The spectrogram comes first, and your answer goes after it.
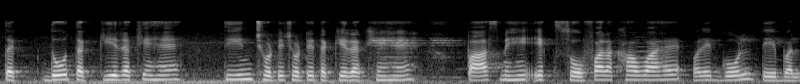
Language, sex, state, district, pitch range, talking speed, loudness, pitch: Hindi, female, Himachal Pradesh, Shimla, 195-215 Hz, 170 wpm, -16 LUFS, 205 Hz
